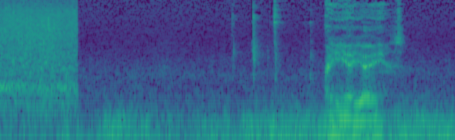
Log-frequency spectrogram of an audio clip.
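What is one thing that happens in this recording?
Water gurgles dully underwater.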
